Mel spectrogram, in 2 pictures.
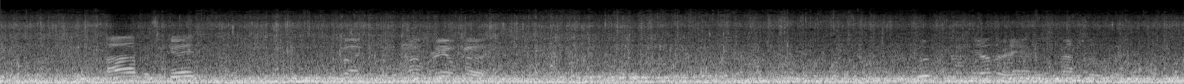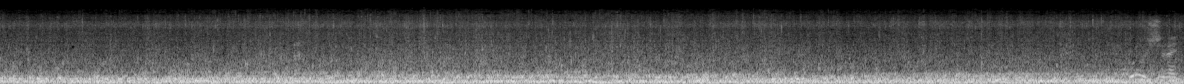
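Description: Hot tub jets running: a loud, steady rush of churning water that starts suddenly and holds evenly.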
